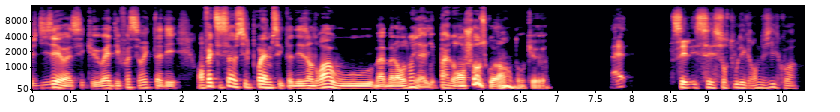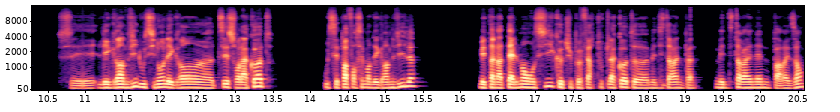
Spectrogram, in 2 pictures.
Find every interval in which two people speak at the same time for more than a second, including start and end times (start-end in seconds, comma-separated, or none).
none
